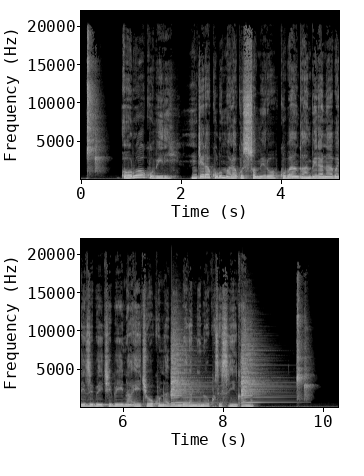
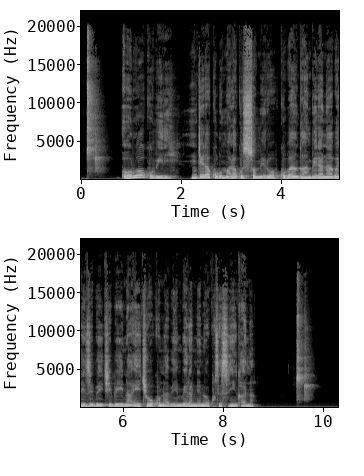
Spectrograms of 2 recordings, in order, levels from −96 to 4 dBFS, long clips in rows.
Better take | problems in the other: second | background sound (Gong); 8 dB below the speech

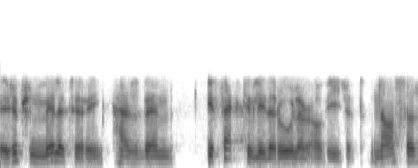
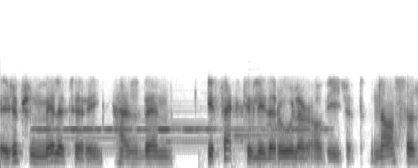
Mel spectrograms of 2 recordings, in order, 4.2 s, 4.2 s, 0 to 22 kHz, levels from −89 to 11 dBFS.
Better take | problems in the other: first | background sound (Piano); 10 dB below the speech

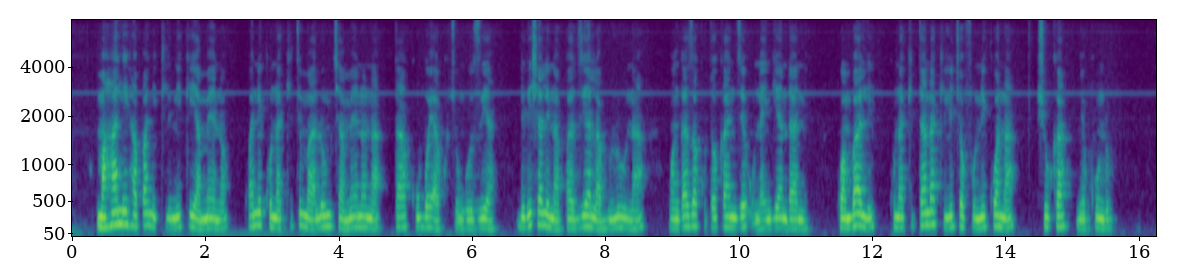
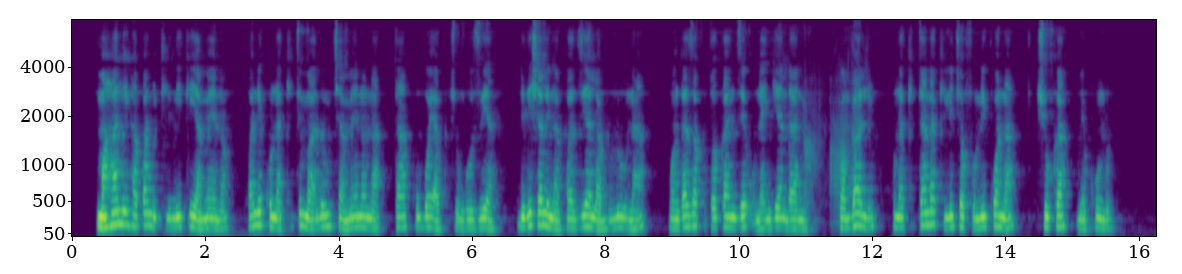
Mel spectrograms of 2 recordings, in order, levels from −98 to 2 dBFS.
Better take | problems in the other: first | noise reduction (neural mask model DeepFilterNet 3)

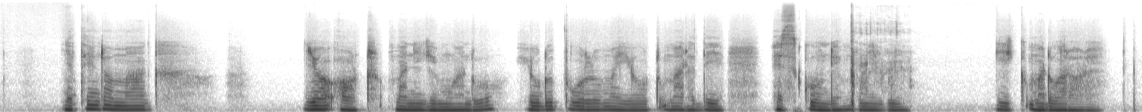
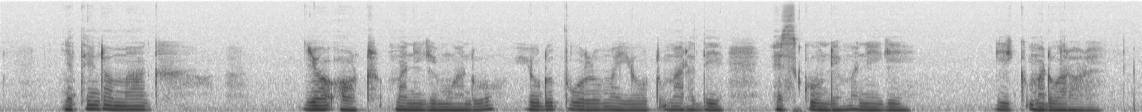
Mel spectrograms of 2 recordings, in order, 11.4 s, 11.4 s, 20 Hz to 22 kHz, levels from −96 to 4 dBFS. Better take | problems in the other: second | noise reduction (neural mask model RNNoise)

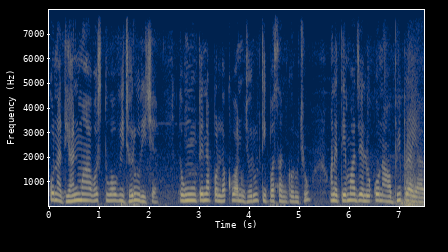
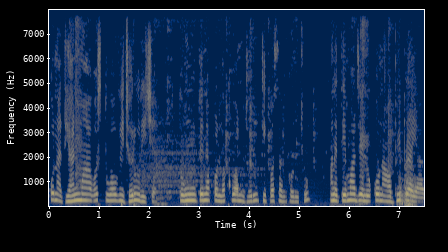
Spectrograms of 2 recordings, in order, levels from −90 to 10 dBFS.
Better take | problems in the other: first | noise reduction (classical method spectral subtraction)

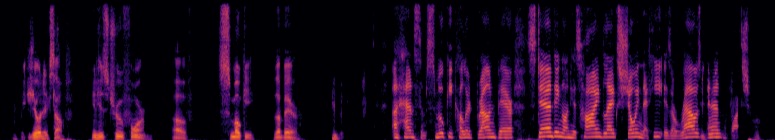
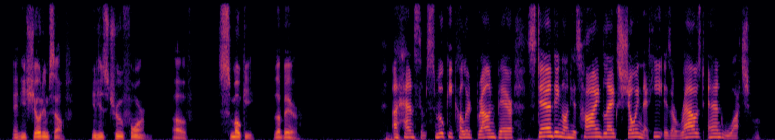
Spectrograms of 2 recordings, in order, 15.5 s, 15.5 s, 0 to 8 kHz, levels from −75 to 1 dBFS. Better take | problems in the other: second | noise reduction (neural mask model Resemble Enhance denoiser)

